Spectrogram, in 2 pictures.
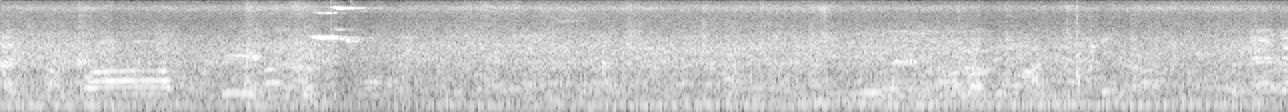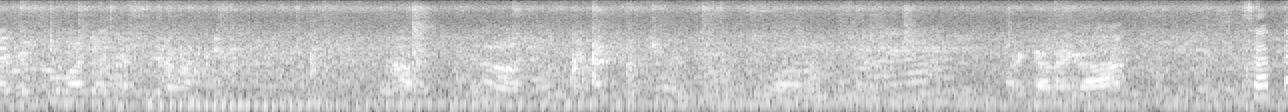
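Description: Men and women chatter and call out nearby in a busy crowd.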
